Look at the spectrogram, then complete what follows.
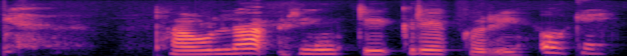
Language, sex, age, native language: Icelandic, female, 40-49, Icelandic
